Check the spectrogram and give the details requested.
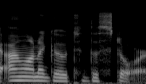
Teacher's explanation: The want to becomes wanna. The to the becomes a tiny blip, a t.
